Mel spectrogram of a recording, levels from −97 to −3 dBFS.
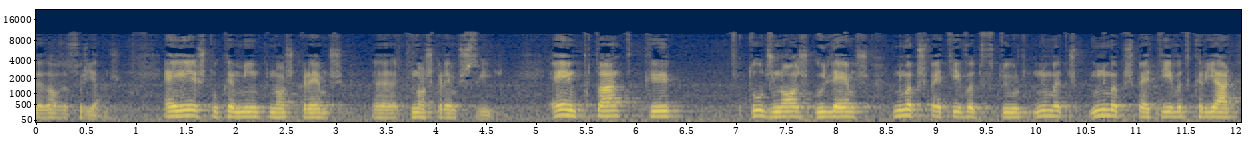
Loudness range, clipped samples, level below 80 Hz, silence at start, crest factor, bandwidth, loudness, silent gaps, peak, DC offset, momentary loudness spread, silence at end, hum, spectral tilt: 3 LU; under 0.1%; -48 dBFS; 0 s; 18 dB; 11 kHz; -20 LUFS; none; -2 dBFS; under 0.1%; 13 LU; 0 s; none; -6.5 dB/octave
